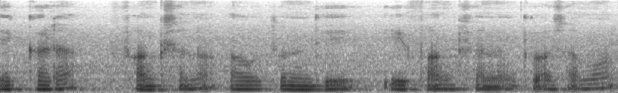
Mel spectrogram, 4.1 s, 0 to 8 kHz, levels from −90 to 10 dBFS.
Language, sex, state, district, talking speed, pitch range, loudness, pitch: Telugu, male, Andhra Pradesh, Manyam, 85 wpm, 120-135 Hz, -16 LUFS, 130 Hz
